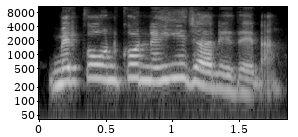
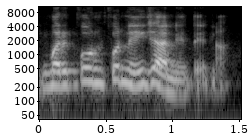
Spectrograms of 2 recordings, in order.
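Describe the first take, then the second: First: Determined, with weight on "नहीं"; insistent repeat. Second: Said in the usual way. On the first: Acted. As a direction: lean hard on "नहीं", holding it longer. Same thought repeated with insistence.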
